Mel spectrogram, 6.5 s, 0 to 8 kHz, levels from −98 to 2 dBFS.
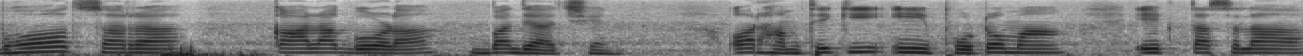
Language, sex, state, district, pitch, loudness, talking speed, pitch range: Garhwali, female, Uttarakhand, Tehri Garhwal, 200 Hz, -14 LUFS, 140 wpm, 185-215 Hz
